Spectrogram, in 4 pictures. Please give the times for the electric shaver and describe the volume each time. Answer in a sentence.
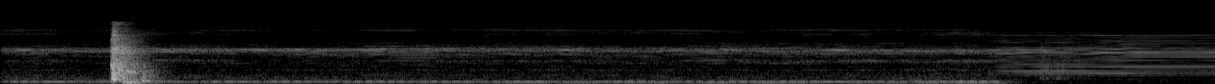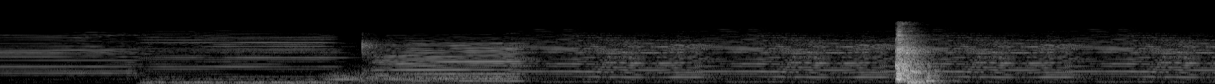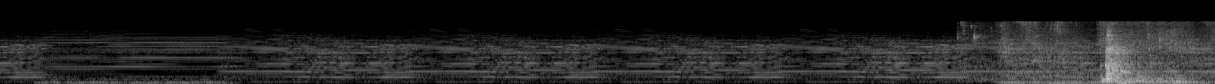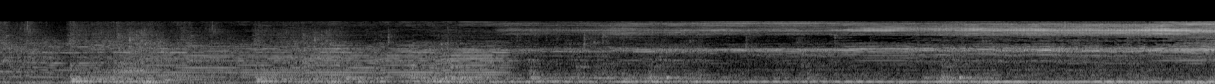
The electric shaver can be heard from 0.0 to 48.5 s, getting louder.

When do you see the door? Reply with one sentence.
The door can't be heard in this clip.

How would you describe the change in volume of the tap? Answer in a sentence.
The loudness of the tap goes down.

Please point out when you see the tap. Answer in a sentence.
The tap can be heard from 33.9 to 48.5 s.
